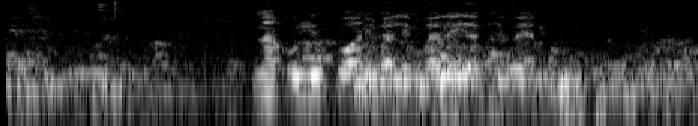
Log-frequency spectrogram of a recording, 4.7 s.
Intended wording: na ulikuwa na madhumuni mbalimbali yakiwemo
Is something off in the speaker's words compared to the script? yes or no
yes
